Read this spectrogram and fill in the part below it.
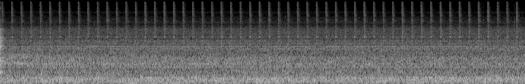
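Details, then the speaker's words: Suburban RV furnace after clearing a blockage that locked the fan and replacing a fuse: smooth, even blower rumble with a steady airy whoosh, no rattles or scraping; normal furnace blower operation. "okay got fan blowed some dust out I bet she fires right"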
